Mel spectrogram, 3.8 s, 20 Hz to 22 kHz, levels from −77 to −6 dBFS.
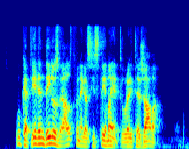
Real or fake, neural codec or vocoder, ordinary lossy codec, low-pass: fake; codec, 16 kHz in and 24 kHz out, 0.8 kbps, FocalCodec, streaming, 65536 codes; MP3, 64 kbps; 10.8 kHz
